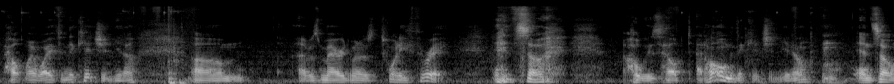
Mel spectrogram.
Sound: laughs

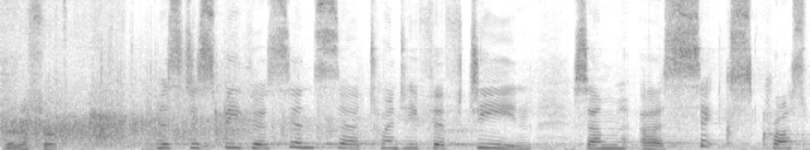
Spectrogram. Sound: applause

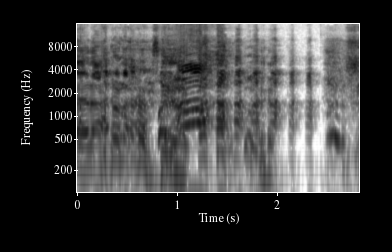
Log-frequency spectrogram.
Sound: laughing

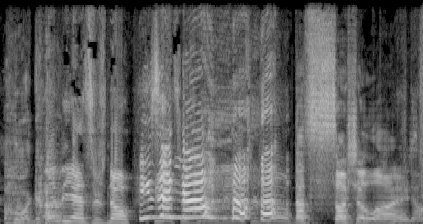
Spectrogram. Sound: laughs

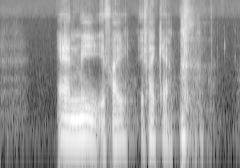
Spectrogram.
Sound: laughs

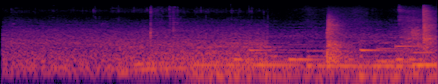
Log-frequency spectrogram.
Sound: bike gears clicking; gentle music

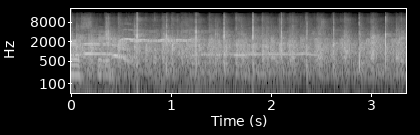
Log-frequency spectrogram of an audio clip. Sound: applause

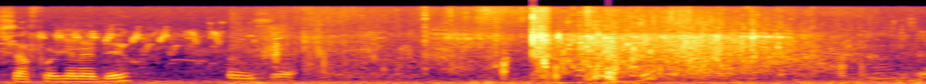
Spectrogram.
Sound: splashes

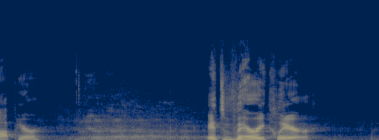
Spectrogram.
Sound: laugh

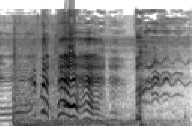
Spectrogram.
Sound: shouts; laughs

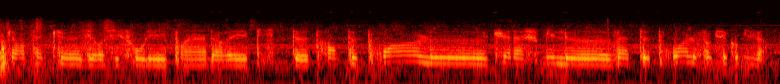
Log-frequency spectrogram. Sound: speaking french

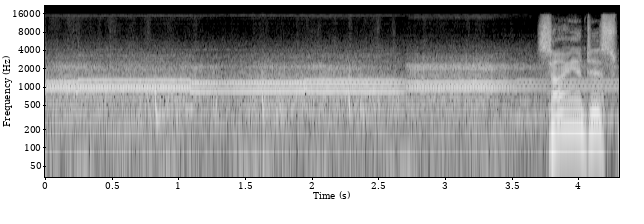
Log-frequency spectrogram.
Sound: Mariner signals beeping

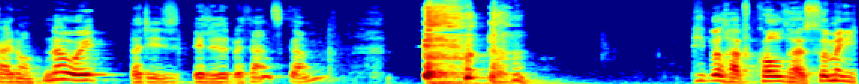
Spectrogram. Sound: coughs

